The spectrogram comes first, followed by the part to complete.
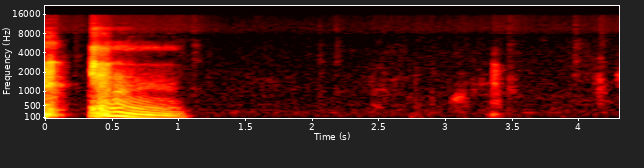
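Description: A man clearing his throat: a rough rasp, then a short grunt that falls in pitch and is over about a second in. A single faint click follows near the end.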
